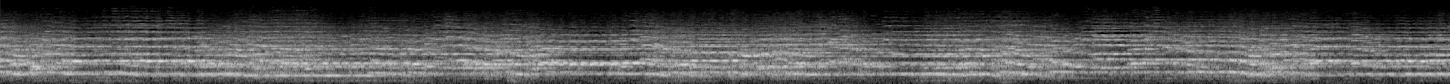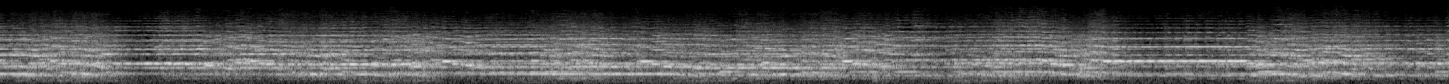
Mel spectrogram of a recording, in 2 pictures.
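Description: String quartet of two violins, viola and cello playing contemporary chamber music, with many overlapping notes shifting and sliding in pitch and a brief dip in loudness near the end.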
